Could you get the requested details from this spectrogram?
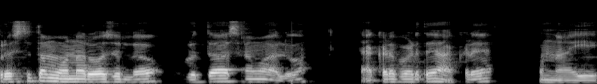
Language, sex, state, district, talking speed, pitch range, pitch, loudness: Telugu, male, Andhra Pradesh, Srikakulam, 70 wpm, 120-135 Hz, 125 Hz, -16 LUFS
